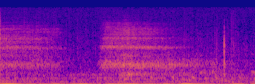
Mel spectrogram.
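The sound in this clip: Breathy inhalation of laughing gas by a patient lying down, heard as a soft, steady hiss of drawn-in air that swells and fades a few times, with a brief sharp sniff near the end and no talk.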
